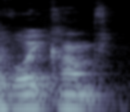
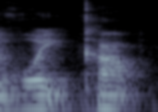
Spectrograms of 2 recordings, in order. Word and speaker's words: Voight-Kampff: So when he goes to visit Tyrell, he performs a Voight-Kampff. Okay, I want to make sure I'm saying it correctly. So when he goes to visit Tyrell, he performs a Voight-Kampff.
